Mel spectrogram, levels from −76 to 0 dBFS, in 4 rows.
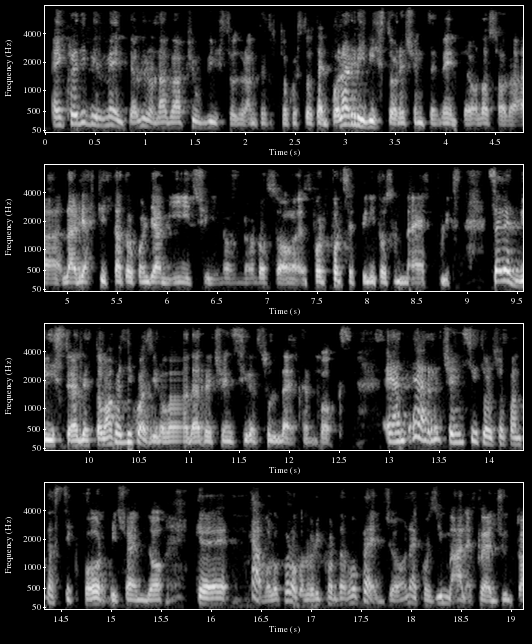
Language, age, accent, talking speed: Italian, 30-49, native, 225 wpm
